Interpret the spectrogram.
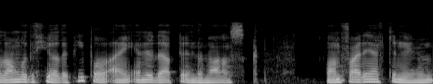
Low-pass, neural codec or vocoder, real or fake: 7.2 kHz; codec, 44.1 kHz, 3.4 kbps, Pupu-Codec; fake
